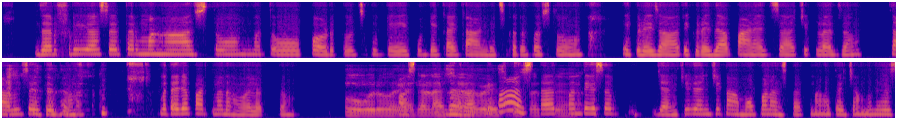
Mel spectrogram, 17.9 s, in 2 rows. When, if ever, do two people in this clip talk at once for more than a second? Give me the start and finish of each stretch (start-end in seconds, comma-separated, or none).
13.4-14.7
